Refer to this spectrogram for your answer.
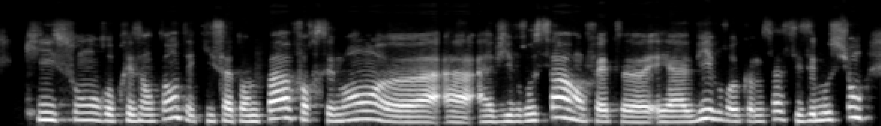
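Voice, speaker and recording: In a plain, everyday voice, a woman speaks at a fairly slow pace and medium pitch, with lively intonation and hardly any pauses. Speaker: family constellations facilitator. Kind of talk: interview answer.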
